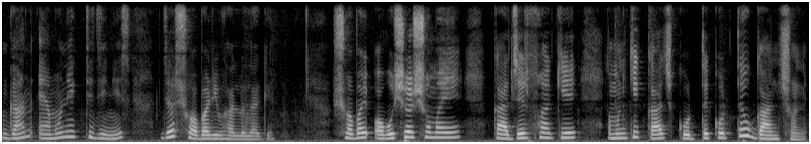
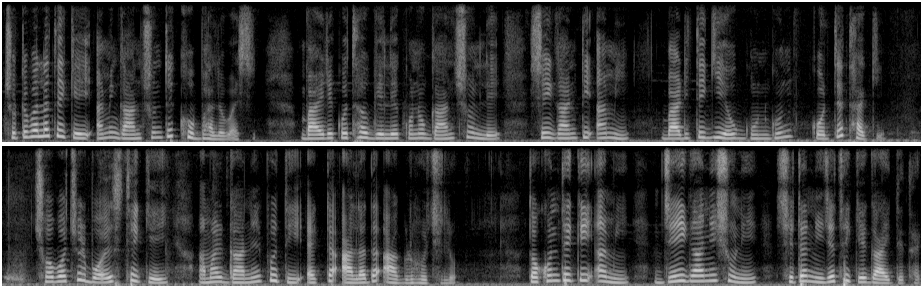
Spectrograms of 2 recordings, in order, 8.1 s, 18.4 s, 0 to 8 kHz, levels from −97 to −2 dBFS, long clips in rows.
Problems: none marked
